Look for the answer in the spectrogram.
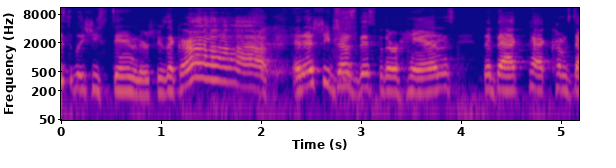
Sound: shouts

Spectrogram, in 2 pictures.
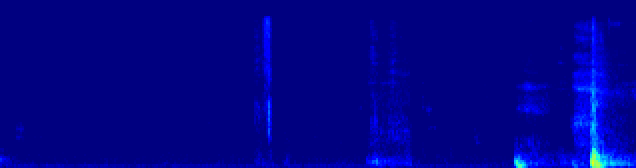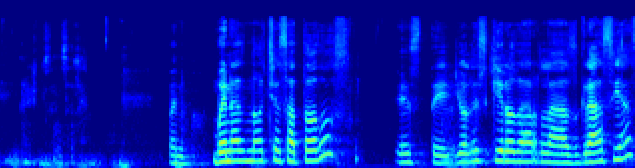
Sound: speaking spanish

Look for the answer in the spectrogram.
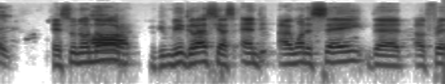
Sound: foreign language

